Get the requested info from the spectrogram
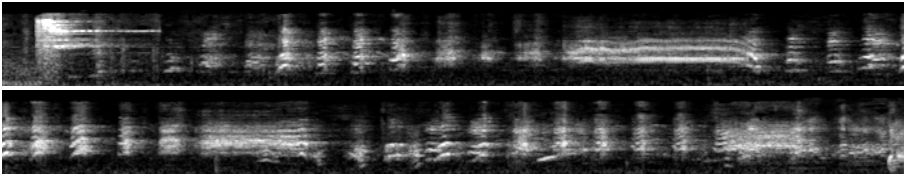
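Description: Onlookers laughing hard in quick bursts, with a longer high squeal about three seconds in.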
